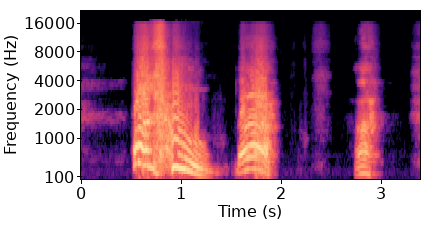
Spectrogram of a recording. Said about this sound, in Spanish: Ay Dios, deme un segundito, voy a estornudar.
